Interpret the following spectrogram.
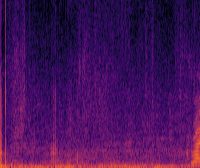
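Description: Race car engines running on the circuit: a steady drone with a slightly wavering pitch.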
